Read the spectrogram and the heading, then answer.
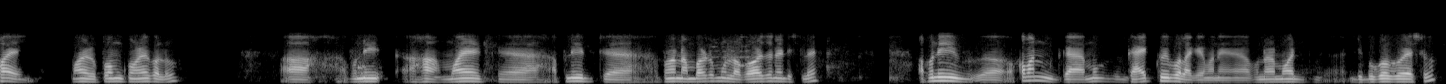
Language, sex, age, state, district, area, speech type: Assamese, male, 30-45, Assam, Dibrugarh, rural, conversation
